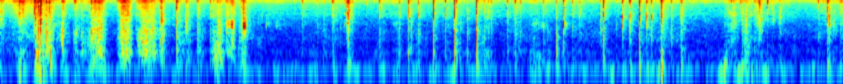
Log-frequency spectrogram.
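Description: Long glitter nails and fingertips scratch and tap an empty, flat, clear PVC zipper pouch with a woven grid and gray trim. The first few seconds are crinkly, rasping scratches across the plastic. These give way to a quick run of sharp, dry taps with almost no ring, mixed with brief crinkles against a quiet background.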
